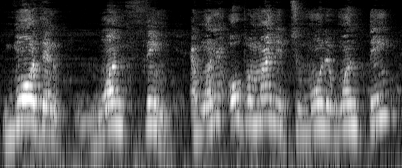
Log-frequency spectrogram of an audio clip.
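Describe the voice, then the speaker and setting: A man's voice: high voice, takes it slowly, reverberant, faint music behind, rough recording. A man co-hosting a casual podcast, talking in a rambling, emphatic way and often checking in with his listeners. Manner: rambling, emphatic, keeps asking "you feel me". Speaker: podcast co-host. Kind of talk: casual, tipsy podcast chat.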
